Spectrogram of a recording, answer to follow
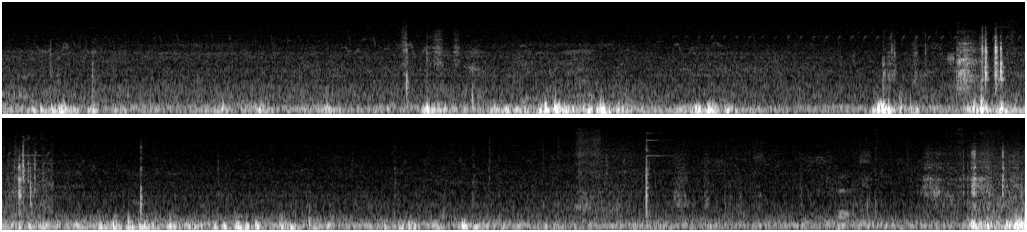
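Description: Low outdoor rumble with faint voices, broken by a few short sharp clicks of golf clubs striking balls on short chip shots near the green.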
